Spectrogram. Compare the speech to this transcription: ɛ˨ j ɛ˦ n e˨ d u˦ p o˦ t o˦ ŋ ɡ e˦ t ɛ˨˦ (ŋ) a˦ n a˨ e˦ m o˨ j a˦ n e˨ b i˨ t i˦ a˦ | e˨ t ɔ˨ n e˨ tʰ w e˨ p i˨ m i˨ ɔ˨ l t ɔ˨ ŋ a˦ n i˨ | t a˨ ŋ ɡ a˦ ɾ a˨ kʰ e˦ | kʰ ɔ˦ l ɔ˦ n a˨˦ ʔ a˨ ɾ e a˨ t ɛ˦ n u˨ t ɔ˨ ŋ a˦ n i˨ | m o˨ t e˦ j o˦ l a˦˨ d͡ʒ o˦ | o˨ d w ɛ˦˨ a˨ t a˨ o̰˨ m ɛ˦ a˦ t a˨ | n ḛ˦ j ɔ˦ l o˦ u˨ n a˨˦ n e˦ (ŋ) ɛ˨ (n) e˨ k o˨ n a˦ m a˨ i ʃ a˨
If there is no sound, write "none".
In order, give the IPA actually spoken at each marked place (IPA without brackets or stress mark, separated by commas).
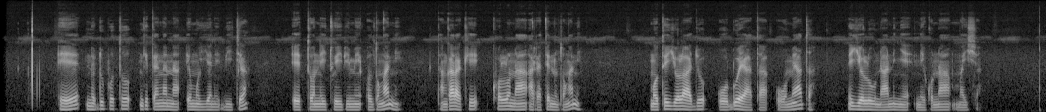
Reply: ŋ, ɲ, n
